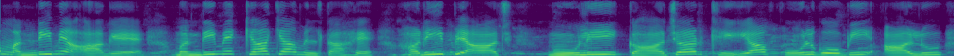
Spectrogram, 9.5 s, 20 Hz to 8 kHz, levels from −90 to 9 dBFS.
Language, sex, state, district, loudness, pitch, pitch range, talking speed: Hindi, female, Uttar Pradesh, Etah, -18 LUFS, 260 Hz, 230-325 Hz, 115 wpm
